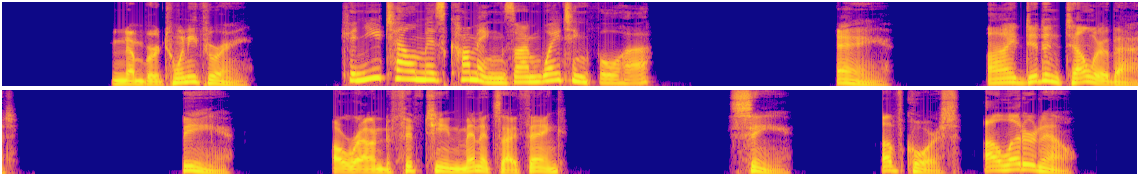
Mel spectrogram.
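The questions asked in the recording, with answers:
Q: Can you tell Ms. Cummings I'm waiting for her?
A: C: Of course, I'll let her know.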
